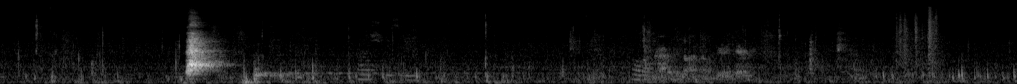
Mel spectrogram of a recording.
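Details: Indoors in the big puppy pen, one of five blenheim Cavalier King Charles Spaniel puppies lets out a single abrupt bark, with quiet shuffling, soft murmurs and small knocks afterward.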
